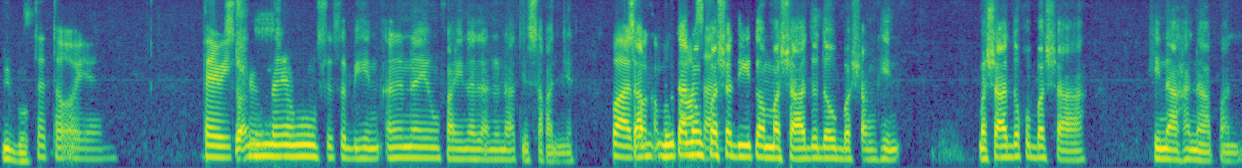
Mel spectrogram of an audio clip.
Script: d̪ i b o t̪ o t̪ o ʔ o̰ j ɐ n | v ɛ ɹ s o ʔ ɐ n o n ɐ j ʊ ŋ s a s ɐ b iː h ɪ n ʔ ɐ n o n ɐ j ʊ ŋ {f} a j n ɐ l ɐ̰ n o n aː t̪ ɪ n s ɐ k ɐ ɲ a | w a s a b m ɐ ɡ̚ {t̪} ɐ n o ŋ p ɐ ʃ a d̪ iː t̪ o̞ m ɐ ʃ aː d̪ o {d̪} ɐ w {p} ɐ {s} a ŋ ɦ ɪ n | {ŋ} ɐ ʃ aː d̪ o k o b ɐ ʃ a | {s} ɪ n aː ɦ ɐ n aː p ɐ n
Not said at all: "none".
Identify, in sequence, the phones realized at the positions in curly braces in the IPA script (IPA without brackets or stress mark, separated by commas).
f, t̪, d̪, b, ʃ, m, h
